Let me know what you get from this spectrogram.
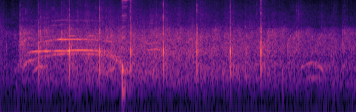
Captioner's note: audience applauding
